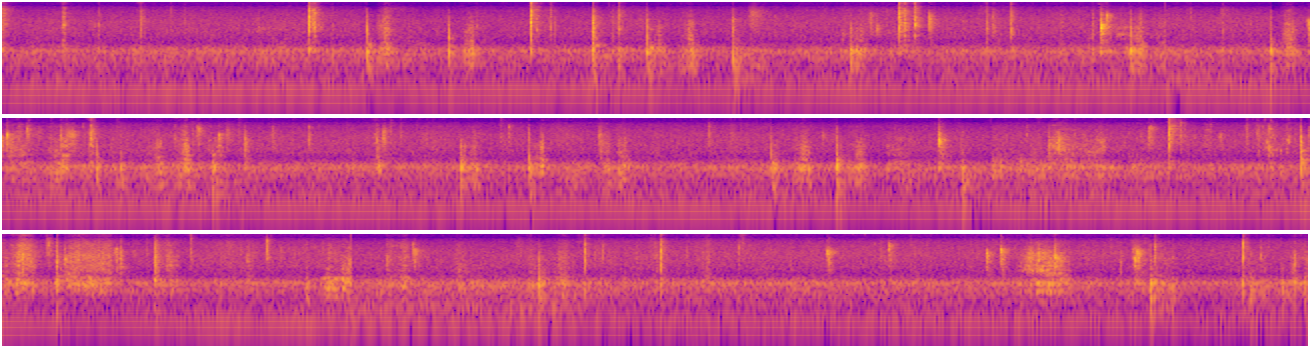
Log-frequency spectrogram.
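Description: Metal spatulas scraping and tapping on a plastic cutting board as fish cake paste is spread onto slices of bread, with frequent short clicks. A steady low hum runs underneath.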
